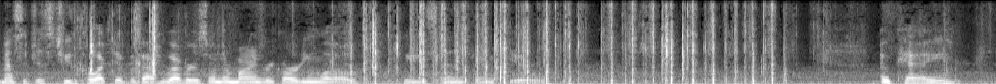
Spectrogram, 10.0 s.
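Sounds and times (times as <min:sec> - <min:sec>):
speech: 0:00.0 - 0:05.8, 0:08.8 - 0:09.7
deck of reading cards being shuffled: 0:00.6 - 0:08.3.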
